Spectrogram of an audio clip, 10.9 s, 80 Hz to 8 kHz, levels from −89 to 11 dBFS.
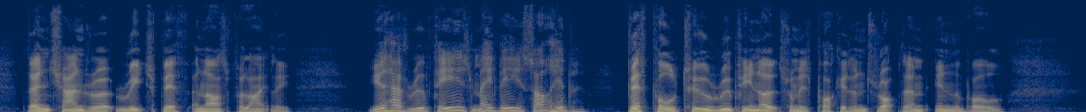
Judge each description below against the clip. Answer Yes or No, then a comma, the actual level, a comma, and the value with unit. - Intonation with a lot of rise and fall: Yes, wide, 7.4 semitones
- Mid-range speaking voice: No, low, 125 Hz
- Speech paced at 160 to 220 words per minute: No, average, 145 wpm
